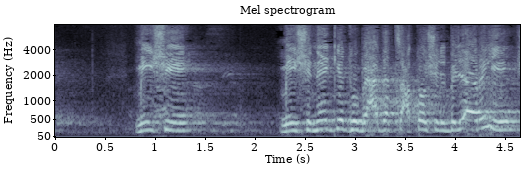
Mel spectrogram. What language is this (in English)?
Hebrew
